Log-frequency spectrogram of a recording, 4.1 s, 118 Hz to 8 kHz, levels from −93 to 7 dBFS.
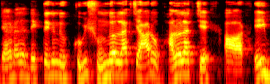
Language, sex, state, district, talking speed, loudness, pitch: Bengali, male, West Bengal, Kolkata, 145 wpm, -15 LUFS, 185 Hz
